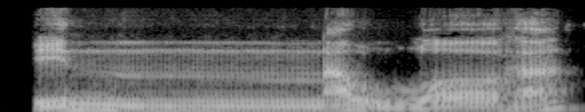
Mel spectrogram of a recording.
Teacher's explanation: Innallaha nun tasdid dibaca gunah atau mendengung ditahan biar tampak mendengungnya. Allahnya dibaca tebal karena harokat di depannya fathah. Lam fathah berdiri mat tobi'i.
